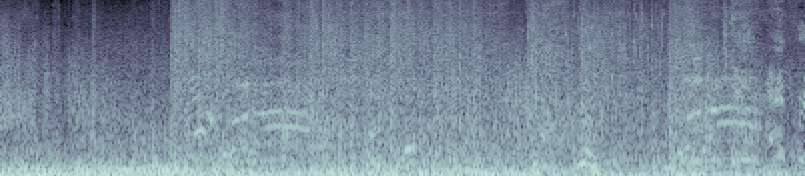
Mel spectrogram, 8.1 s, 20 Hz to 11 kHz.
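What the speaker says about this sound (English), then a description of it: "Keep firing! Keep firing!" Warhammer 40k Space Marine gunfire rattles on continuously, dense bursts of shots and booms over a steady battle din, with voices shouting through the fighting.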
